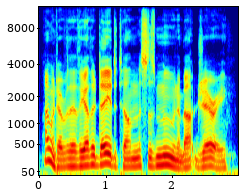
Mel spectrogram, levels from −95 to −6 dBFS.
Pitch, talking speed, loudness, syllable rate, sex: 125 Hz, 260 wpm, -16 LUFS, 6.3 syllables/s, male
